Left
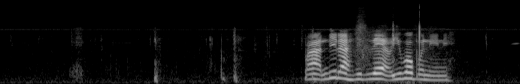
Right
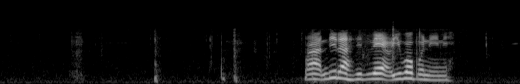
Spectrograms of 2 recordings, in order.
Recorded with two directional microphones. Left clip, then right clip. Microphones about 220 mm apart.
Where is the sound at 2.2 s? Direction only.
15° right (ahead or behind).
